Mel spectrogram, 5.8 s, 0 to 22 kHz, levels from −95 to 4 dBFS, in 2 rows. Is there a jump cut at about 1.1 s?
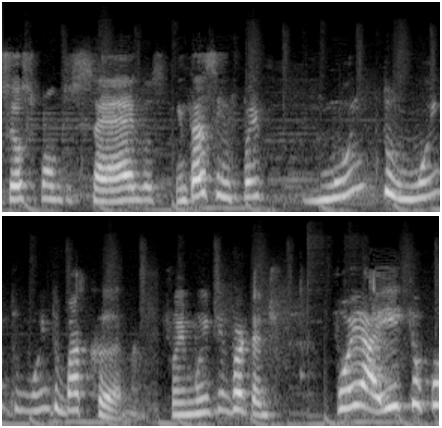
yes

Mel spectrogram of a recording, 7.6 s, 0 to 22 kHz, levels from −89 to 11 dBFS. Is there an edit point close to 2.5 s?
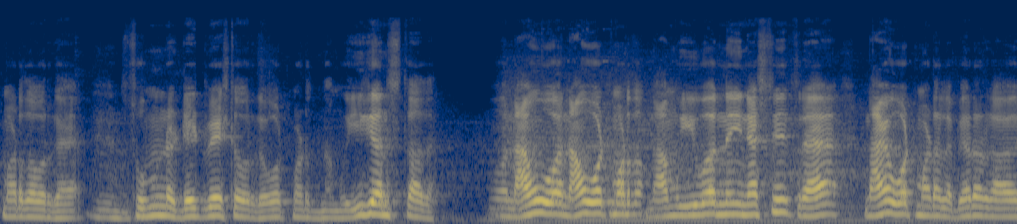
no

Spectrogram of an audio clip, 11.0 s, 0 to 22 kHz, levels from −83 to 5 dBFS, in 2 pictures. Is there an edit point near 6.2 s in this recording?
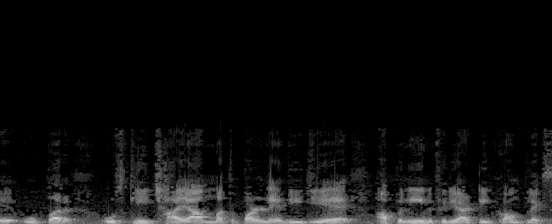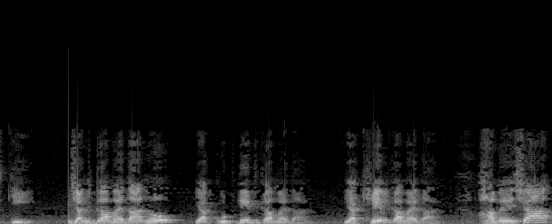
yes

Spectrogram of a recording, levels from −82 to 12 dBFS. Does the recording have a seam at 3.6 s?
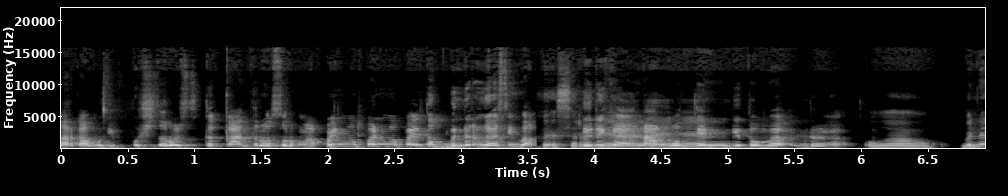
yes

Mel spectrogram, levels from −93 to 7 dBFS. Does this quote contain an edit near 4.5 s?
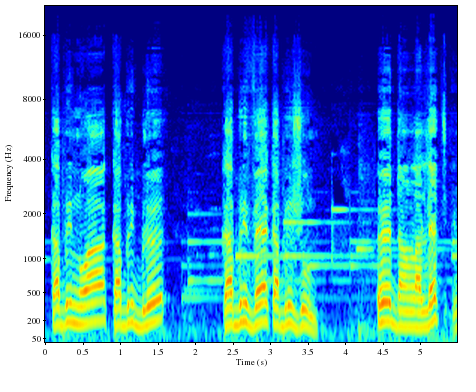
yes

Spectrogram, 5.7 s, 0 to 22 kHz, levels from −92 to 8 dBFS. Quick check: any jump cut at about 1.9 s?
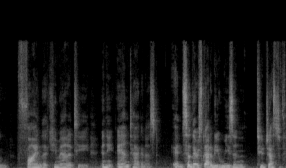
no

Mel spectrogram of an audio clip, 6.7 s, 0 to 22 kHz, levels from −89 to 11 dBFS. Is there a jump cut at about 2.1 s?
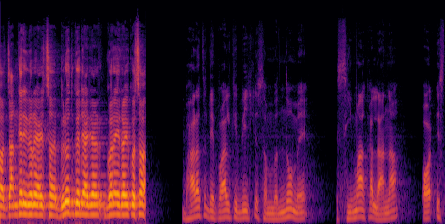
yes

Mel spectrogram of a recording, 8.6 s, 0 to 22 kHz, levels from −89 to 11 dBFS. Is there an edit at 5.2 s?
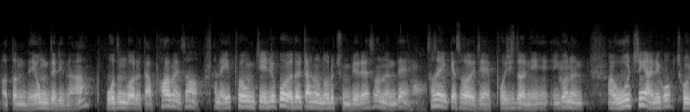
yes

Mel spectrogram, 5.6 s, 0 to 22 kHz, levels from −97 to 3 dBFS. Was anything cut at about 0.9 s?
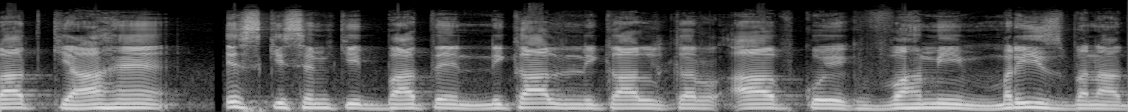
yes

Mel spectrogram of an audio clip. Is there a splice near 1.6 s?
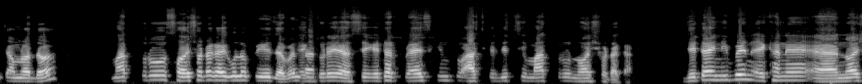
no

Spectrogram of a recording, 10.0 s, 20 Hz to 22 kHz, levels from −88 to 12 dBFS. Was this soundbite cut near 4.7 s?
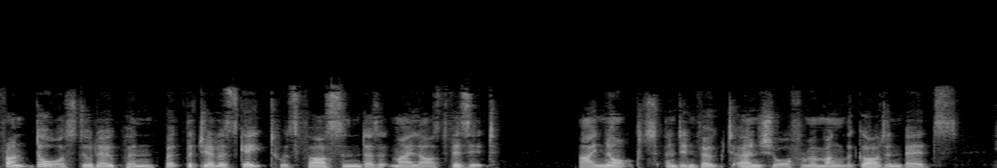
no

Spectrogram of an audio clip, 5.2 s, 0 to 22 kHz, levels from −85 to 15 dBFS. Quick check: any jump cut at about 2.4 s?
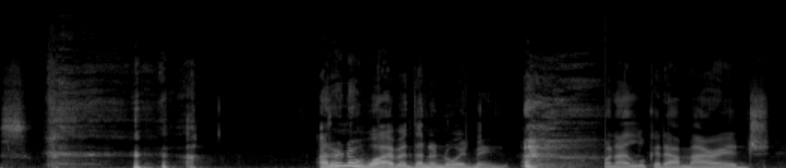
no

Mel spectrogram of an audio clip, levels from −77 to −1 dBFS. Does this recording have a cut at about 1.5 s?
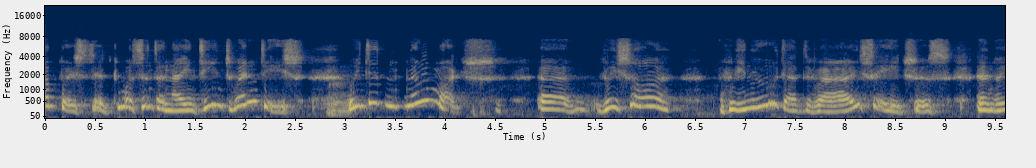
no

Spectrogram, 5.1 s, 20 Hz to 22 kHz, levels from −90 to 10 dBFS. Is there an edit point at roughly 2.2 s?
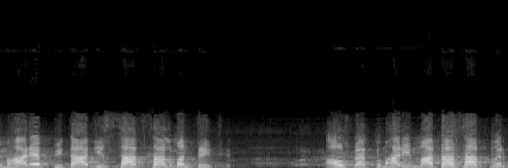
no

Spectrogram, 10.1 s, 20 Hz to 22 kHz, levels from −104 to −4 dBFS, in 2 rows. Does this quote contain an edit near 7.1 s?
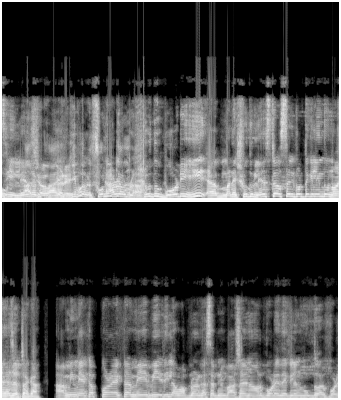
no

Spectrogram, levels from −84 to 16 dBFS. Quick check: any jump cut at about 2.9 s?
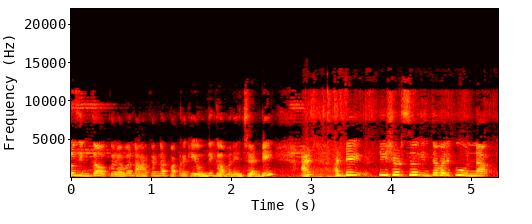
yes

